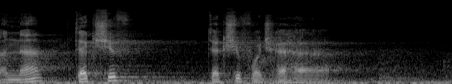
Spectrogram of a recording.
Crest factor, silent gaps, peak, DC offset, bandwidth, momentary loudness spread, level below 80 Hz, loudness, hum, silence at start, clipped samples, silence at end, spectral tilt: 20 dB; none; -12 dBFS; under 0.1%; 15.5 kHz; 16 LU; -42 dBFS; -30 LUFS; none; 0 s; under 0.1%; 0 s; -4.5 dB/octave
